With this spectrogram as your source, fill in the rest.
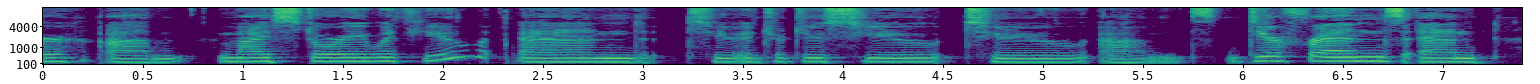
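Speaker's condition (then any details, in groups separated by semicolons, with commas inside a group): No condition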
